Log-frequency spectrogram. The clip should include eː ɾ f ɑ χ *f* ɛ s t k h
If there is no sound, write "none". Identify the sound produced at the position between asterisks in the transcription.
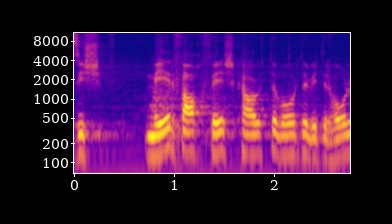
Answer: f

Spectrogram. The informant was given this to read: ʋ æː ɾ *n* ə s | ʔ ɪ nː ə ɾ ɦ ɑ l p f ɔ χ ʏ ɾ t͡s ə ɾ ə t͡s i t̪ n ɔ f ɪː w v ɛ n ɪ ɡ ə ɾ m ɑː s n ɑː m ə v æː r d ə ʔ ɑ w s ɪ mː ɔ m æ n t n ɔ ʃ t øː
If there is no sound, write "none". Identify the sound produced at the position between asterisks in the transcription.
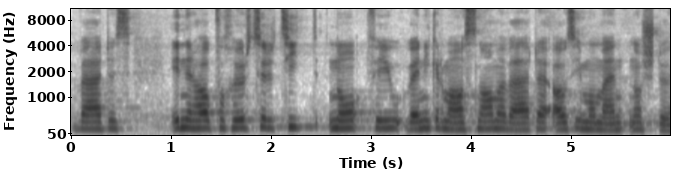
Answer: d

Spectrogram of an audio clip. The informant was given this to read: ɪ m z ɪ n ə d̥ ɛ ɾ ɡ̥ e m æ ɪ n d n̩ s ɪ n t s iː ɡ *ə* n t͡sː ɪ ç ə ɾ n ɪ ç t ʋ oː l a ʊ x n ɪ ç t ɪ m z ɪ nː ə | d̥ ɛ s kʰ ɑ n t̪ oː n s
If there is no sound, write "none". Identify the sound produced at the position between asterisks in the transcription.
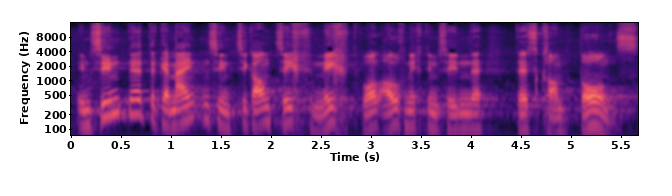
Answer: ɑ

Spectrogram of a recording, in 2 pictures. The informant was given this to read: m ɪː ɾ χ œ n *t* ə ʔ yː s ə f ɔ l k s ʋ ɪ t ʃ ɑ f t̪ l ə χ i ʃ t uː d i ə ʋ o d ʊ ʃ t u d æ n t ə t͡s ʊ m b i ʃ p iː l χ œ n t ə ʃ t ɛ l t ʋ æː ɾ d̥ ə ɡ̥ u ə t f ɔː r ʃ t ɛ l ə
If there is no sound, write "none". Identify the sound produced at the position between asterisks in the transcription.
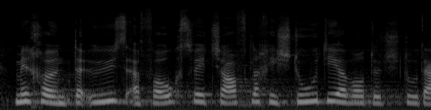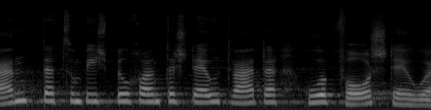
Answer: t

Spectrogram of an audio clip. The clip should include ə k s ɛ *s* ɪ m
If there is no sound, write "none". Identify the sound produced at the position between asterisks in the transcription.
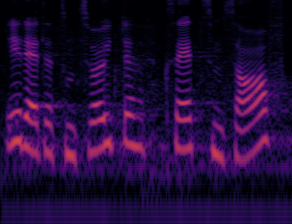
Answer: t͡s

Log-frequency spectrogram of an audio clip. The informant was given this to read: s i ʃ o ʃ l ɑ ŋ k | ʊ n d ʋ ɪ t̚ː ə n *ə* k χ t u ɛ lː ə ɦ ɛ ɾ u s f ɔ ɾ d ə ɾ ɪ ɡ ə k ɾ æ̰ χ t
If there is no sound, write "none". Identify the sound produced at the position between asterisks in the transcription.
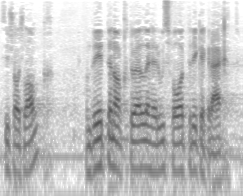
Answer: ɑ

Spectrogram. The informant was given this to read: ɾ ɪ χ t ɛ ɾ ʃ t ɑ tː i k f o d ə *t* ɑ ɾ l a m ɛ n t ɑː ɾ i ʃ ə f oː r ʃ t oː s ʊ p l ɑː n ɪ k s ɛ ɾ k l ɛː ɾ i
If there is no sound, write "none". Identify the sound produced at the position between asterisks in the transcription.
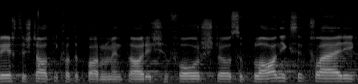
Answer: p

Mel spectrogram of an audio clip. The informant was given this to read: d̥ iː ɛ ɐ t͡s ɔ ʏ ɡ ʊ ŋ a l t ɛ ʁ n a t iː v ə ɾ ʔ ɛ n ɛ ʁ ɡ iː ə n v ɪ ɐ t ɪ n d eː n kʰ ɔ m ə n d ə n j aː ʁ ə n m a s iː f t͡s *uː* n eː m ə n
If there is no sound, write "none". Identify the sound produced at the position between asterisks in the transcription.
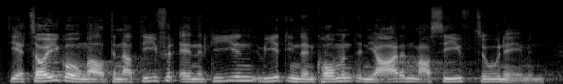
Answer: uː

